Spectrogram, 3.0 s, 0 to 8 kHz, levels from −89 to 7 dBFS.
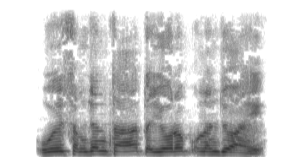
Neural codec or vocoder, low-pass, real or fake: none; 7.2 kHz; real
